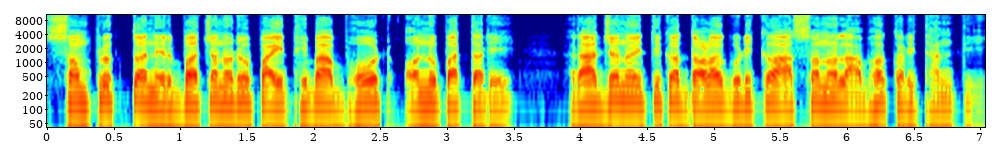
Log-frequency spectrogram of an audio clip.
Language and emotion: Odia, neutral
